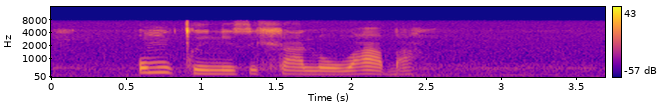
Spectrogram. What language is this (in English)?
Xhosa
